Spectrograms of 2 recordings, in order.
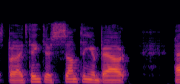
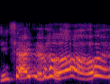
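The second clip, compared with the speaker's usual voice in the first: very high, big, loud, booming voice; 8 dB louder than usual. Retelling going for it with a character from the past, in a big voice. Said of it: "in this kind of big voice".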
